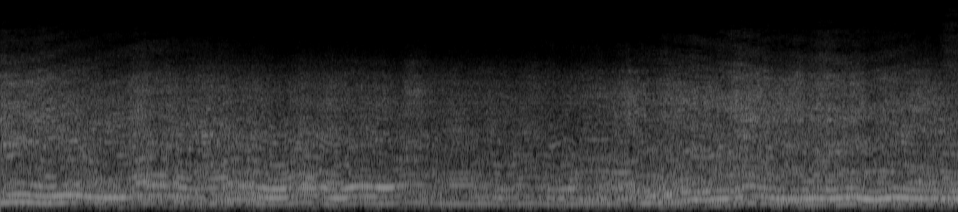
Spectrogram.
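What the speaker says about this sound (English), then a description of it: "Next two cars onto the Speedway." Winged sprint race cars roll onto the Kings Speedway dirt oval for a High Limit qualifying session, engines droning and revving steadily at moderate distance with no clear pauses.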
